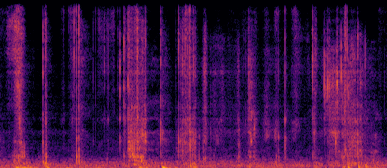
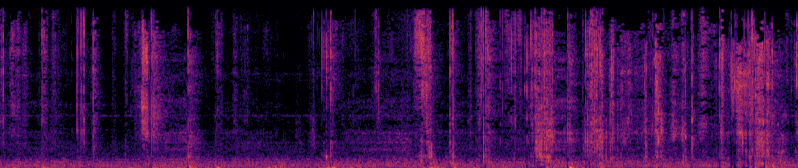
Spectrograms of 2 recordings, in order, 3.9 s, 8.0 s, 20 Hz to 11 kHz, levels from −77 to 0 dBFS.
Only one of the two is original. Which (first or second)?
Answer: second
